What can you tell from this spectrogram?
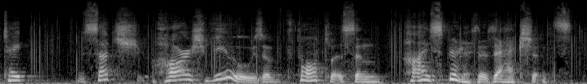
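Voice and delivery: high, stammering excuse; embarrassed Toad. Acted. Toad excusing his car theft to the engine driver, flustered. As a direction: fumble for justification.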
